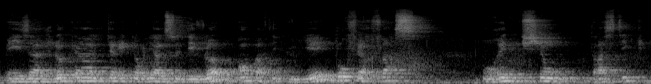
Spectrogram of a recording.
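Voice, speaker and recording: A man, a municipal official, gives a formal, explanatory introduction to a public meeting in measured, hesitant phrases. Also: medium pitch, mellow. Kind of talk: formal public address, partly improvised. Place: echoey indoor meeting room. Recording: echoey hall, distant mic, faint noise.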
